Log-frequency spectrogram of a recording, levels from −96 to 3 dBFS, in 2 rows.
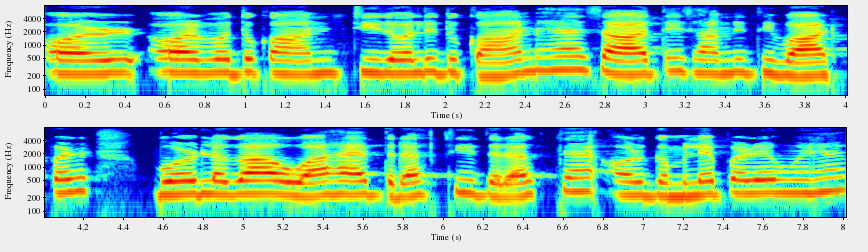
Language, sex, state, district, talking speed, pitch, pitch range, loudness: Hindi, female, Delhi, New Delhi, 195 wpm, 235 Hz, 225-250 Hz, -16 LUFS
